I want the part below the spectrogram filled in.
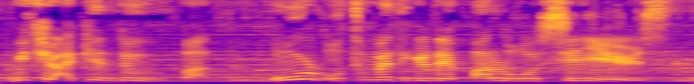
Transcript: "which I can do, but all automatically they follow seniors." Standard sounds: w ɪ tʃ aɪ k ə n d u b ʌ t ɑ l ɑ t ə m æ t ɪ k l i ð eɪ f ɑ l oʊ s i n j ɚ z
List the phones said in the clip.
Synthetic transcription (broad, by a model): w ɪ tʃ aɪ k ə n d u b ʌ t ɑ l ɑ t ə m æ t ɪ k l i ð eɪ p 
